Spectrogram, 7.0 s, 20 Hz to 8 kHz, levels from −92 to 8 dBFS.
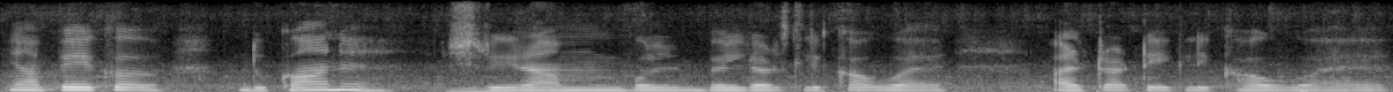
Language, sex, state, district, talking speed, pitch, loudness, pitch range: Hindi, female, Haryana, Jhajjar, 140 wpm, 215 Hz, -17 LUFS, 210-220 Hz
